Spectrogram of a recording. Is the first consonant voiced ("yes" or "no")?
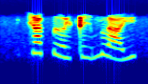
no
